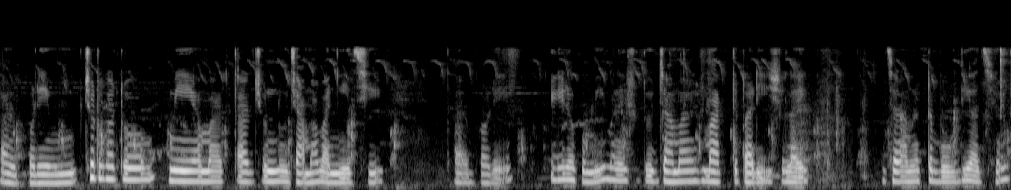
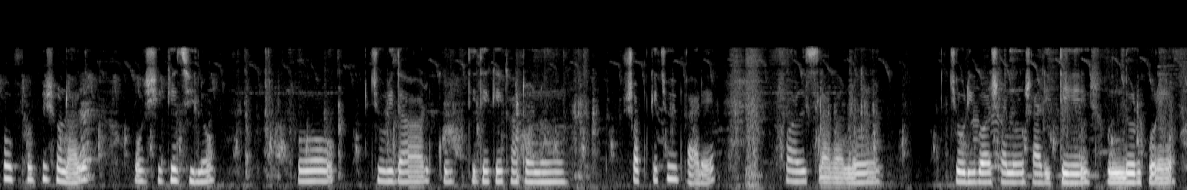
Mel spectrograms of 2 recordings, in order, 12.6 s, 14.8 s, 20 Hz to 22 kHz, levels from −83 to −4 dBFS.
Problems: constant background noise, continuous background conversations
